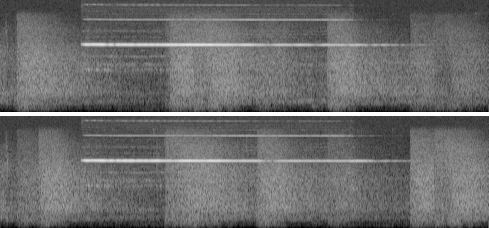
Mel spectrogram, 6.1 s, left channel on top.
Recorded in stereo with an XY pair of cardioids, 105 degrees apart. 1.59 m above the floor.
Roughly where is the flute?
Ahead.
